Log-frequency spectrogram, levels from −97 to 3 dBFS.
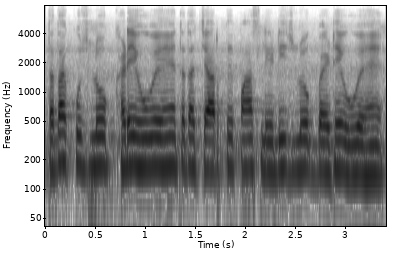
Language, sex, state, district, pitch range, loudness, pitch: Hindi, male, Uttar Pradesh, Lalitpur, 155-170 Hz, -15 LUFS, 165 Hz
